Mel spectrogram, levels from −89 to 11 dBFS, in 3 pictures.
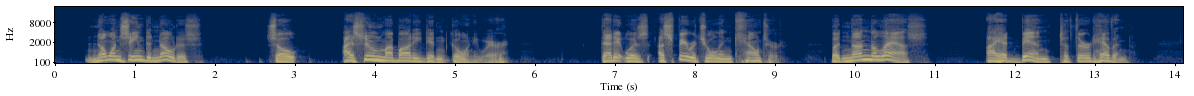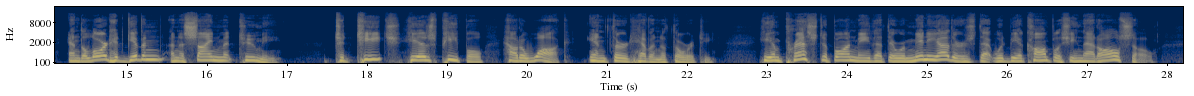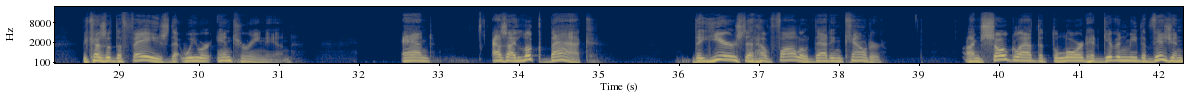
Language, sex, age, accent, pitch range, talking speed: English, male, 60-79, American, 140-195 Hz, 135 wpm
